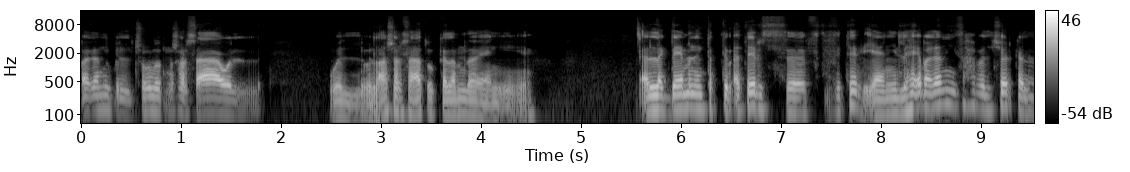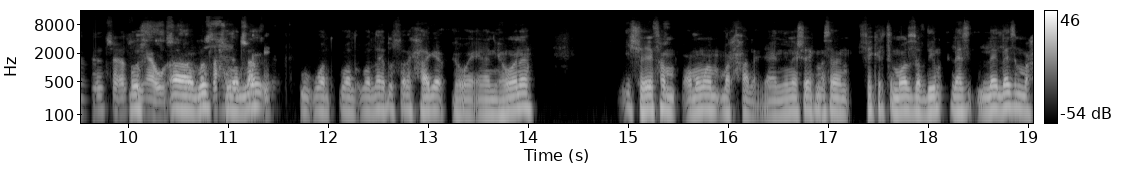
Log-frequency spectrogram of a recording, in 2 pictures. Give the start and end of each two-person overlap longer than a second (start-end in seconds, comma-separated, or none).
10.0-11.5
